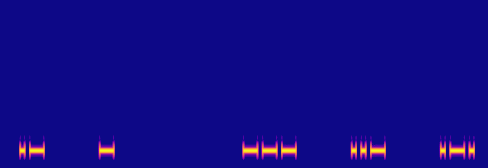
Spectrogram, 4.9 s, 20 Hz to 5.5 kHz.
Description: Morse code, heard as a keyed tone, about 25 wpm, spaced as for 12 wpm, 600 Hz. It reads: AT OUR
